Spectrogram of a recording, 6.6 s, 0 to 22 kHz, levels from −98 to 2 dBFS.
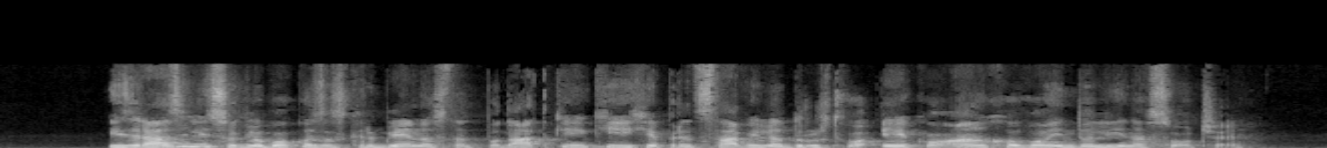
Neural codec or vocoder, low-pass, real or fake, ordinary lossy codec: codec, 44.1 kHz, 7.8 kbps, DAC; 19.8 kHz; fake; AAC, 32 kbps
